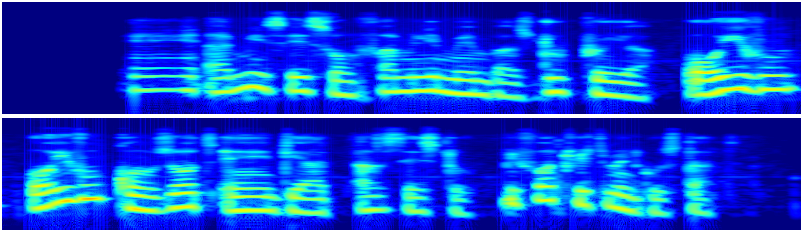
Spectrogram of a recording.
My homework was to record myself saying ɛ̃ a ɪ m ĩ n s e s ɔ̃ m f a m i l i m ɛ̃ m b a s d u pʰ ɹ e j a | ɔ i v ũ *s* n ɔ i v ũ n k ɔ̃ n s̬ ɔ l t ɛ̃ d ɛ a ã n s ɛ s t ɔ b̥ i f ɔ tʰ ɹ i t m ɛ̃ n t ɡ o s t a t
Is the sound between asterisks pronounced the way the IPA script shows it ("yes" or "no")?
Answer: no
